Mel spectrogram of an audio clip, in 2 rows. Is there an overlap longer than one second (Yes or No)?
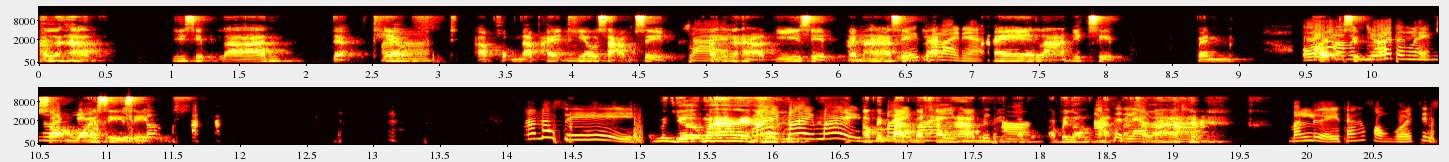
Yes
